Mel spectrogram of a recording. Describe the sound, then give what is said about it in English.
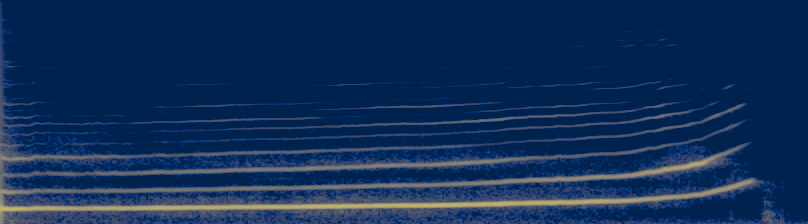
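Bosley, a pet dog, gives one long, steady howl lasting about five seconds, its pitch creeping upward and then sweeping higher before it cuts off abruptly. No one talks over it. “He barks again.”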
